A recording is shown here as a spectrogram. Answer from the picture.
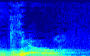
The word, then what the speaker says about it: gyo: Usually it's pronounced gyo, gyo. Like you can find it in like gyoji, which we translate as continuous practice.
